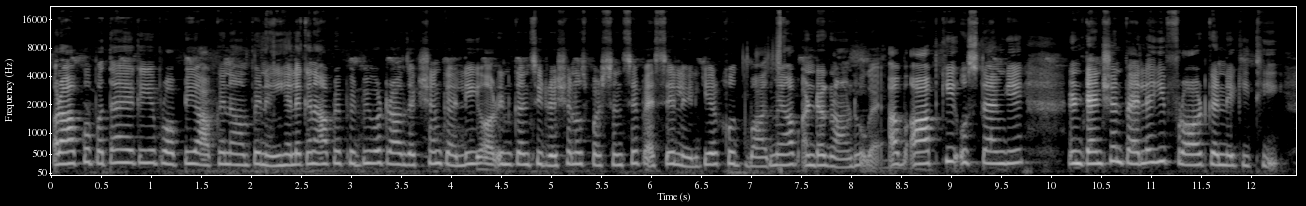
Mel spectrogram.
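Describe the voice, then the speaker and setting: A woman's voice: sits high, steady tone, normal speed. A woman with a Pakistani accent giving an explanatory law lecture, repeating and rephrasing in a didactic way and mixing in English terms.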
